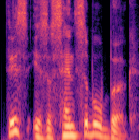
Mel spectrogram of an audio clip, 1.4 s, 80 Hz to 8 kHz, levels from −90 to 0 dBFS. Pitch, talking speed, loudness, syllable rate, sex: 135 Hz, 215 wpm, -16 LUFS, 5.7 syllables/s, male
